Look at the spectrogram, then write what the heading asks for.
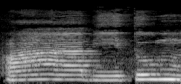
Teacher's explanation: mulut tidak usah dibuka lebar karena keluarkan suaranya hanya dari tenggorokan bagian tengah ya. Abidum, dum di situ kita tahan selama 2 harokat ya, jangan terburu-buru.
